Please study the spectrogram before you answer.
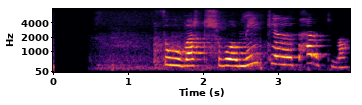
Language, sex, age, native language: Icelandic, female, 9, Icelandic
